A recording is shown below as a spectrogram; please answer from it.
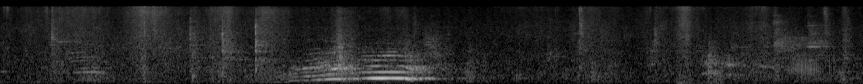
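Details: A Japanese Black cow that has lost both hind legs to amputation, looking at its own legs, gives one short nasal moo midway, rising slightly then holding steady with rich harmonics; otherwise a quiet indoor setting with faint rustling.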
